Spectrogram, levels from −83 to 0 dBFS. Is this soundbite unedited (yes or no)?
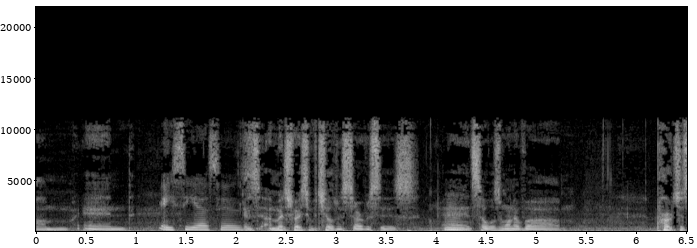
yes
